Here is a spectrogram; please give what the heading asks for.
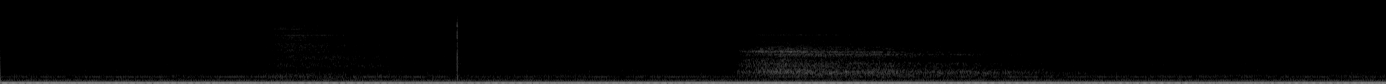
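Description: A slow, deep breath taken during a meditation: a short airy inhale, a pause, then a longer, fuller exhale pushed out of the mouth, over a steady low hum with no talking.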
